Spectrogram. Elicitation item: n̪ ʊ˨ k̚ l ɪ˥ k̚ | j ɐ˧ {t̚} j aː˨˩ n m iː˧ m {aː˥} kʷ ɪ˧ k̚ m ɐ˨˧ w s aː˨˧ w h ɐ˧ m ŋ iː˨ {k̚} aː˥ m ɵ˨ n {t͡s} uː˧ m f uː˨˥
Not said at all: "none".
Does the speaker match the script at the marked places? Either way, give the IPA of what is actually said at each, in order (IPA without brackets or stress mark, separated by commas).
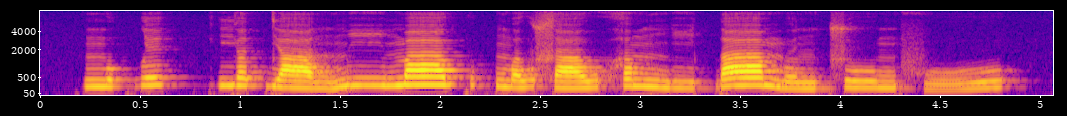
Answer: t̚, aː˥, t̚, t͡s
